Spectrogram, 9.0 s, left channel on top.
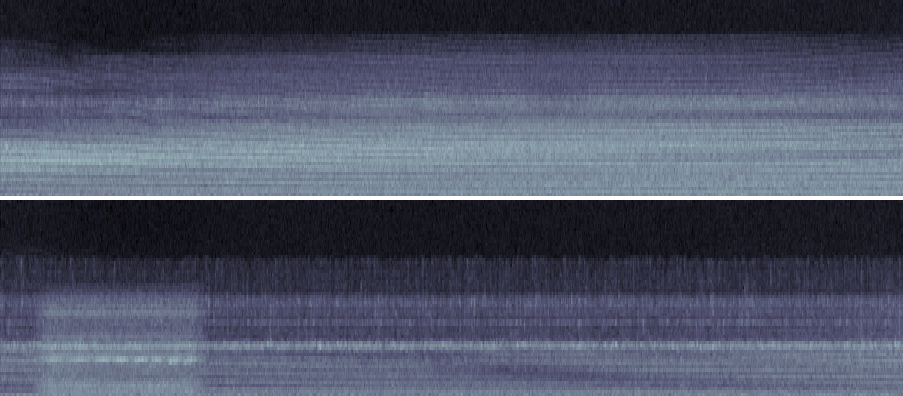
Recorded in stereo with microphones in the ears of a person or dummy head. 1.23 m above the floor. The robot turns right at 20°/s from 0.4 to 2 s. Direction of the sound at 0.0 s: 40° left (ahead or behind).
